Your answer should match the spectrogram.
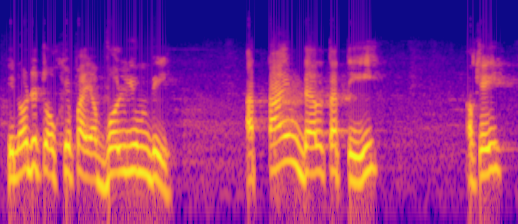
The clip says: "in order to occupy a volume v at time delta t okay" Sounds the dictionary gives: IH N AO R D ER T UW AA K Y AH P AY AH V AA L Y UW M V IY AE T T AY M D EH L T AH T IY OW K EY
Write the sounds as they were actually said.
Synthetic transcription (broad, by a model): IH N AO R D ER T UW AA K Y AH P AY AH V AA L Y UW M B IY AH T T AY M D EH L T AH T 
